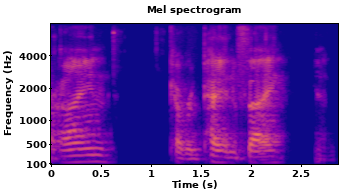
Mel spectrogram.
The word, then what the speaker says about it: Ayin: We've got Nun, we've covered Samech, we covered the silent letter Ayin, covered Pei and Fei, and Pei and Fei Sophit.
